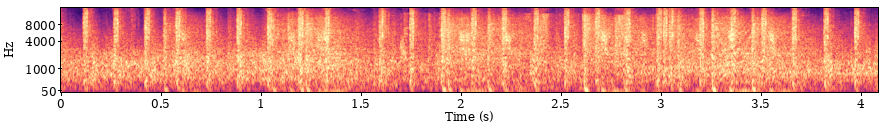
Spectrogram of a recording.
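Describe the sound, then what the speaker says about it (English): A minigun fires in Fallout 4 as a dense, rapid stream of shots, steady and unbroken throughout, sounding distant and fairly faint beneath the game's general noise. "That's a minigun right there."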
